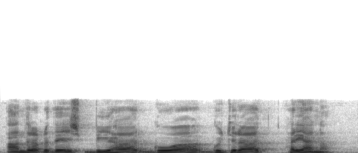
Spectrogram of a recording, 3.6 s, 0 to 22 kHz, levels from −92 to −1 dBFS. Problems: constant background noise, echo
